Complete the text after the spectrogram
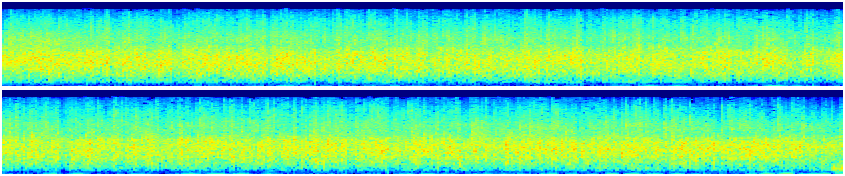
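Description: A sustained round of studio audience applause for a quiz contestant, loud and dense, with steady clapping filling the whole stretch at an even level and no voices standing out.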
